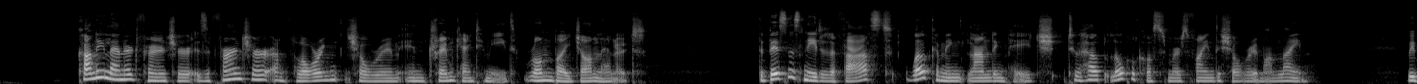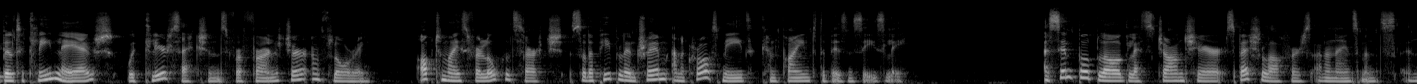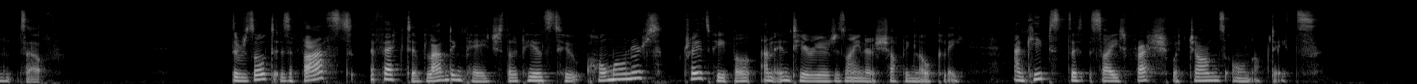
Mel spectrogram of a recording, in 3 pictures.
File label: audio narration; Connie Leonard Furniture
